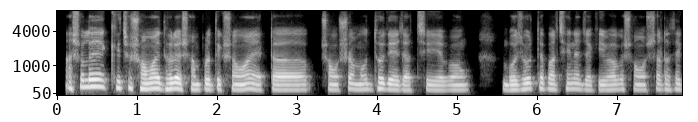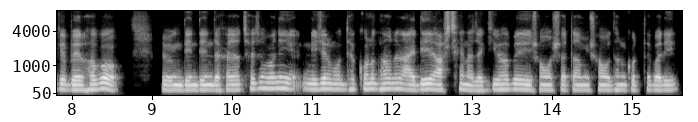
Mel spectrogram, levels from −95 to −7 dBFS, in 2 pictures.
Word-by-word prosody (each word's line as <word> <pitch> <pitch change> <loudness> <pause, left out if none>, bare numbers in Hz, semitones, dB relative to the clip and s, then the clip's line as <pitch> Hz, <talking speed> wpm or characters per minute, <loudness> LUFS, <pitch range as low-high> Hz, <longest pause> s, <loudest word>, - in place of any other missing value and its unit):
আসলে 200 +5 +4 0.3
কিছু 180 0 0
সময় 155 +1 +7
ধরে 155 +2 +8
সাম্প্রতিক 135 0 0
সময়ে 140 +3 +4
একটা 135 - -1 0.6
সমস্যার 135 +3 0
মধ্য 140 -1 -3 0.2
দিয়ে 135 -2 +4
যাচ্ছি 125 +2 -2 0.2
এবং 125 +1 0 0.6
বুঝে 130 +2 +2
উঠতে 155 +1 -1
পারছি 145 0 -1
না - - +1
যে 130 - 0
কীভাবে 130 +2 0
সমস্যাটা 135 +1 -3
থেকে 145 0 -1
বের 130 -1 +2
হবো? 150 +4 +3 0.7
এবং 130 -1 -2
দিন, 125 0 0
দিন 130 0 0
দেখা 125 +1 -4
যাচ্ছে 135 +1 -6
যে 170 - -3
মানি 165 +1 0 0.3
নিজের 150 +2 0
মধ্যে 140 0 -5
কোনো 150 0 -1
ধরনের 155 +1 -2
আইডিয়া 140 +3 +1
আসছে 130 +4 -7
না। 130 - -1
যে 120 - -1
কীভাবে 140 +2 -2
এই 130 - -1
সমস্যাটা 130 0 -4
আমি 125 0 -3
সমাধান 130 0 -3
করতে 130 -1 -8
পারি। 125 0 -1
135 Hz, 170 wpm, -23 LUFS, 130-150 Hz, 0.7 s, ধরে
